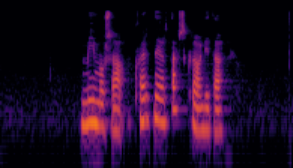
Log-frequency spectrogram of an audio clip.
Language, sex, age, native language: Icelandic, female, 40-49, Icelandic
